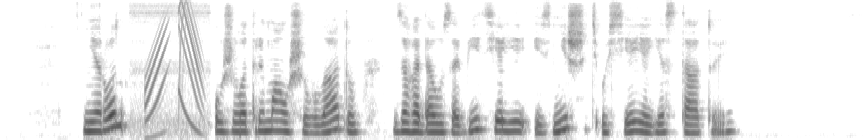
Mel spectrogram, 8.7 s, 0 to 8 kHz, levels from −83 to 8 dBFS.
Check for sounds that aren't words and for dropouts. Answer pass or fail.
fail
